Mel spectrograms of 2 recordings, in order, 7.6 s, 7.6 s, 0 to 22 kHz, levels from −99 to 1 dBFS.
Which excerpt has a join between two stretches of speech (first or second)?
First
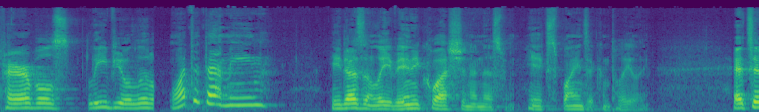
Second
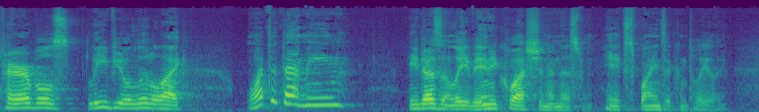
first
